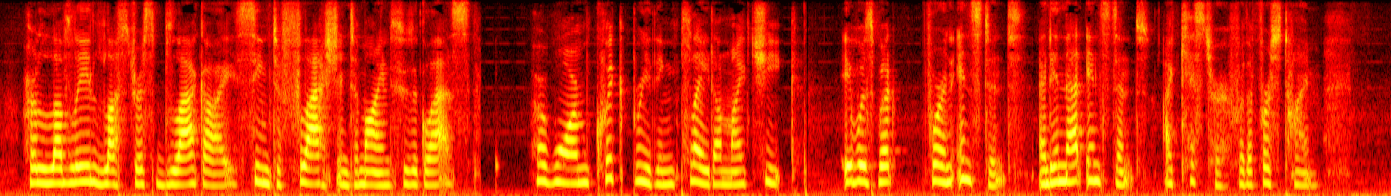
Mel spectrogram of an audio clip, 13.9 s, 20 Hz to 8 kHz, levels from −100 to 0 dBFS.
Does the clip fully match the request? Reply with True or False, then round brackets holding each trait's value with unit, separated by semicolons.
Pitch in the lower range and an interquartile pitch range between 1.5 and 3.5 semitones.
False (215 Hz; 3.0 semitones)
